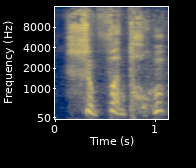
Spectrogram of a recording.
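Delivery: defiant shout. Acted. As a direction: roar it back at him. Defiant fight against enemy. (怒吼)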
